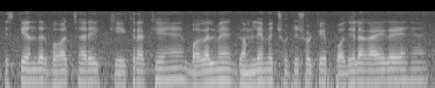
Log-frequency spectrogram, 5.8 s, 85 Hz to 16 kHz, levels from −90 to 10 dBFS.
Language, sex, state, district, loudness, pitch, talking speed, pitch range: Hindi, male, Uttar Pradesh, Lucknow, -17 LUFS, 125 Hz, 175 wpm, 120-130 Hz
